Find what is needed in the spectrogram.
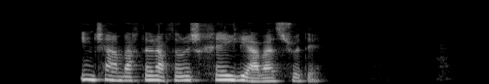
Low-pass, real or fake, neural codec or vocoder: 7.2 kHz; real; none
